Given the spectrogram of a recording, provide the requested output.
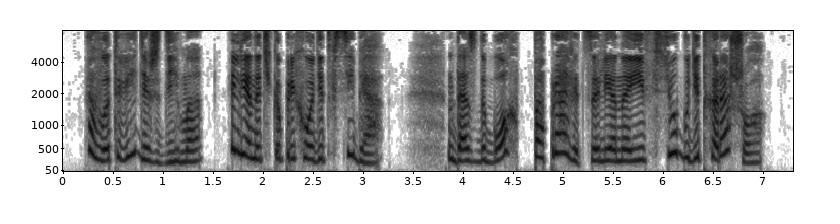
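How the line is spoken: Joyful mother-in-law. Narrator (Russian): Свекровь обрадованным голосом сказала

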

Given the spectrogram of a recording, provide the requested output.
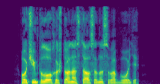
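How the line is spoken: Plain. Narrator (Russian): сказал Фредерик

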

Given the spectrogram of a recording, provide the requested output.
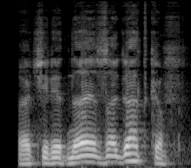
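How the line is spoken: Sighing. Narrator (Russian): вздохнул Кротов

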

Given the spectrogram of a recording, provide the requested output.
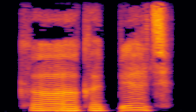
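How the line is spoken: Tired suffering croak. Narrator (Russian): страдальчески прохрипел голосом невыспавшегося человека

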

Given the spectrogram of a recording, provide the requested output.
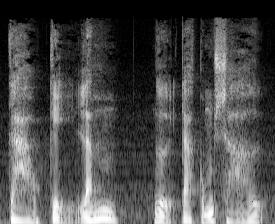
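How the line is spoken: Weary, dejected. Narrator (Vietnamese): Bà Tú nói bằng giọng chán nản

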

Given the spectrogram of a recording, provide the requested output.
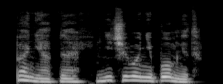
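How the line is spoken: Calm statement. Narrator (Russian): спокойно констатировала Леандра

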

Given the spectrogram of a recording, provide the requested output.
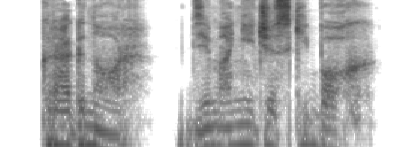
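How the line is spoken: Quiet speech. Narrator (Russian): тихо сказал Юки

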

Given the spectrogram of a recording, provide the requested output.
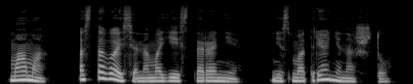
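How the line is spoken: Quiet request. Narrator (Russian): тихо попросила

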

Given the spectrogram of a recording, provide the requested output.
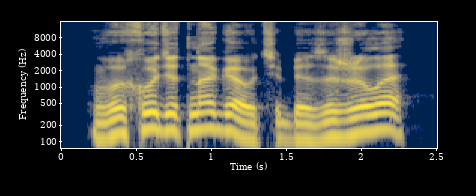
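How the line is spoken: Snorting. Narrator (Russian): хмыкнул Ноя

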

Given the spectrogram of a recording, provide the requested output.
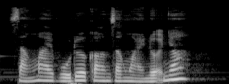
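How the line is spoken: Smiling, pensive. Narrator (Vietnamese): Tôi mỉm cười thoáng đăm chiêu rồi lên tiếng

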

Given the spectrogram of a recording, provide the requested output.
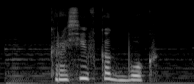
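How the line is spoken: Quiet agreement. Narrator (Russian): Тихо согласилась Окта

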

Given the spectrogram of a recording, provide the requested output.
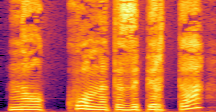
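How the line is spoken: Confused mutter. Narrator (Russian): растерянно пробормотала

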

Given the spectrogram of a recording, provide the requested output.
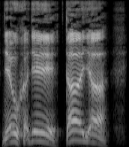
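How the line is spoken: Breathless unrestrained shout. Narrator (Russian): Задыхаясь, он крикнул, не сдерживая голоса

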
